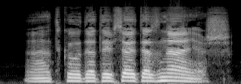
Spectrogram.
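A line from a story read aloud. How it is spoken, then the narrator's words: Barking. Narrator (Russian): рявкнул Билл Лоренцо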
